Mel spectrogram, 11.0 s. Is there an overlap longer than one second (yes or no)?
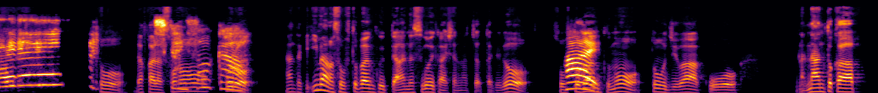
yes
